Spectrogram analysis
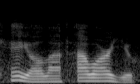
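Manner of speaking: a light, friendly Canadian PM hello; lightly voiced polite prime minister; Justin Trudeau impression. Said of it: "that's my Justin Trudeau impersonation".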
